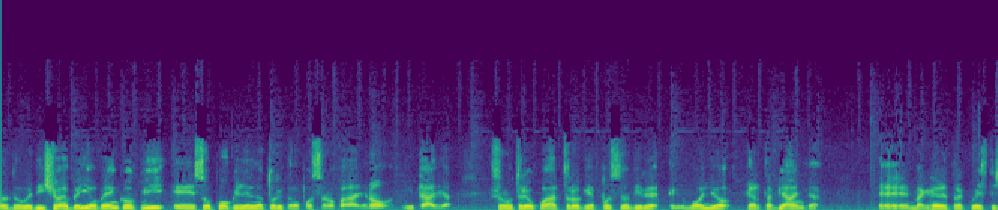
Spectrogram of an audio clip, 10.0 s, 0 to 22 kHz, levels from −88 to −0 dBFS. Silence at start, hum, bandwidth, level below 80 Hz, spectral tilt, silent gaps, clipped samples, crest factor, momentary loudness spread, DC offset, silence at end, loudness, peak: 0 s; none; 7.8 kHz; -50 dBFS; -6 dB/octave; none; under 0.1%; 14 dB; 8 LU; under 0.1%; 0 s; -14 LUFS; 0 dBFS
